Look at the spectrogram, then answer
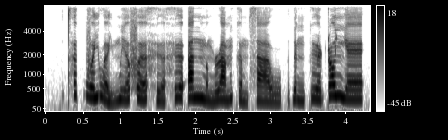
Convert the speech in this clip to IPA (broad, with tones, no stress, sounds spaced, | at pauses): t̪ʰ ə˦˥ k̚ v ə˧˥ j w ə˨˩˨ j m i˨˩˦ ə̯ f əː˨˩˦ h ɨ˨˩˨ ə̯ h ɨ˧ ə̯ ʔ a˧ n m ə˨˩˨ m ɹ a˨˩˦ m k ə˨˩˨ m s a˨˩ w | ɗ ə˨˩ ŋ k ɨ˨˩ ə̯ ʈ ɔ˧ ɲ ɛ˧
